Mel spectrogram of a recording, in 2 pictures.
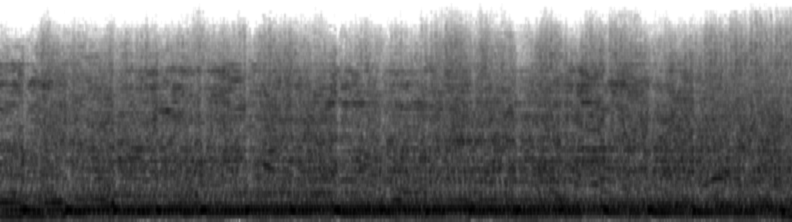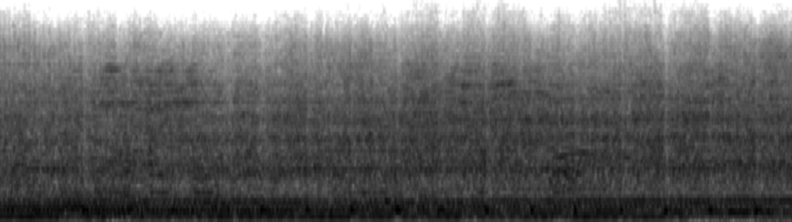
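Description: A car engine roars loudly at high revs.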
